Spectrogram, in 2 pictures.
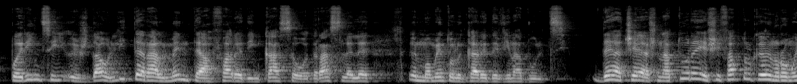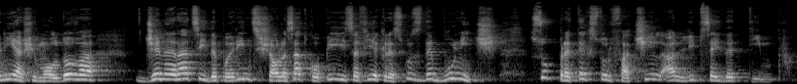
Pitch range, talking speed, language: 150-220 Hz, 160 wpm, Romanian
